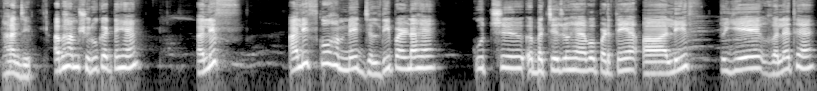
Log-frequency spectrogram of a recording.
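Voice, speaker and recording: A woman teaching a children's Quran reading lesson, explaining each sound patiently and often stopping to check that the listener follows. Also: high voice. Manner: explains slowly, checks in with "theek hai?" often; models letter sounds, drawn out and repeated.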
